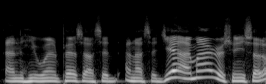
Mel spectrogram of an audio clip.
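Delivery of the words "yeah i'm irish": raised, cheery retold answer; a light high sing-song yes; mock bright reply. To the running spirit, a high cheery answer.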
